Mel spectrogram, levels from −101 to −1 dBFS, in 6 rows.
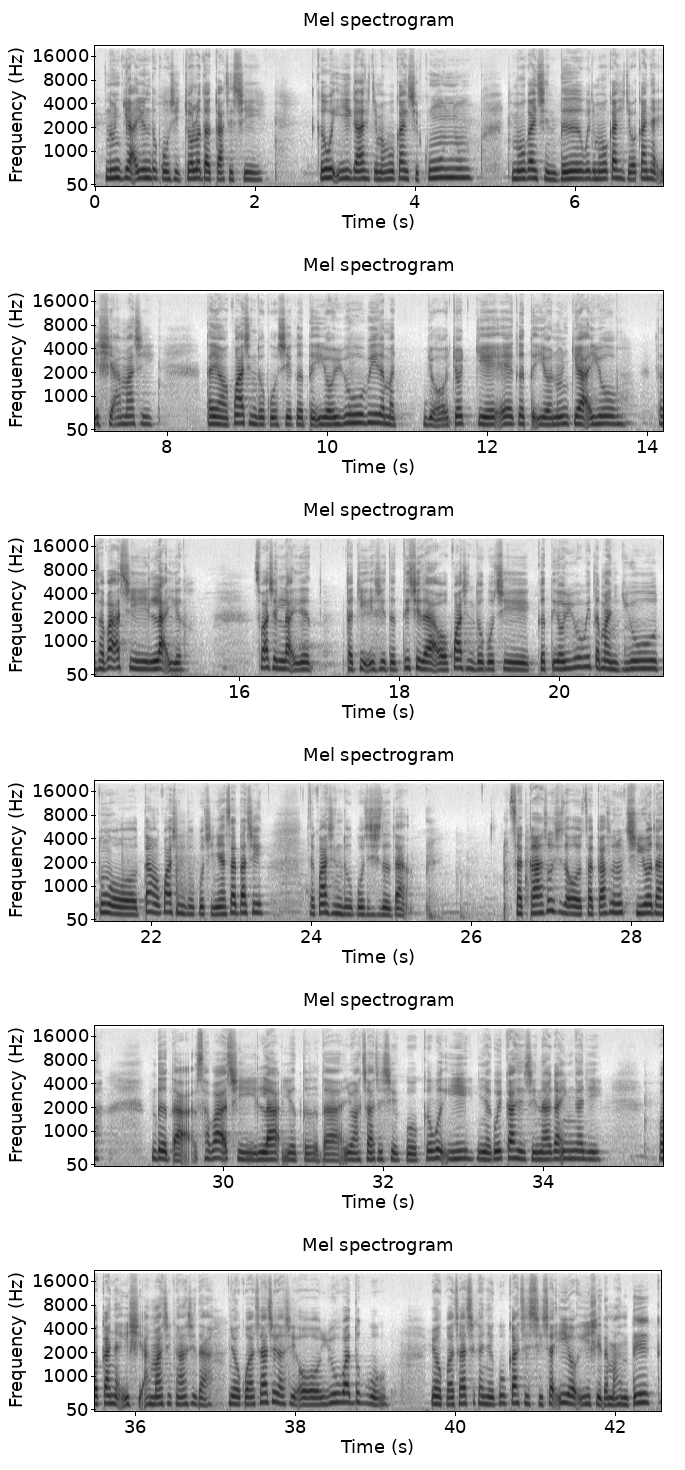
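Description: No technical faults can be heard anywhere in the recording.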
